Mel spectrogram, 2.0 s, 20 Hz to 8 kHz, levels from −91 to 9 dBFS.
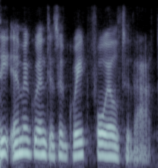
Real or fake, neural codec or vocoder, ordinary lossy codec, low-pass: fake; vocoder, 44.1 kHz, 128 mel bands every 256 samples, BigVGAN v2; Opus, 64 kbps; 7.2 kHz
